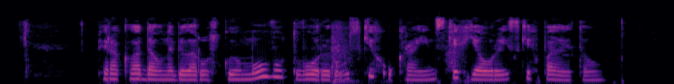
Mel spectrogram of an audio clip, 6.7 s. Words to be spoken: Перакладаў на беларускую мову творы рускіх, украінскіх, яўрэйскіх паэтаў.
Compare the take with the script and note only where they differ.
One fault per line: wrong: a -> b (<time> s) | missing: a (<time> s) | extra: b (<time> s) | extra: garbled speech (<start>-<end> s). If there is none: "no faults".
no faults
